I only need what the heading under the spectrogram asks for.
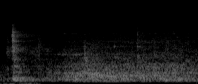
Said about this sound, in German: Und dann, die Gondel, die Türe macht auf.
